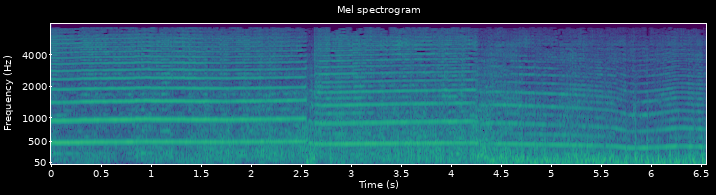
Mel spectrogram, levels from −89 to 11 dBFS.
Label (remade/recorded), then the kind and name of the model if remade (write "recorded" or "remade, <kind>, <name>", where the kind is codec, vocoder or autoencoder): remade, codec, DAC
